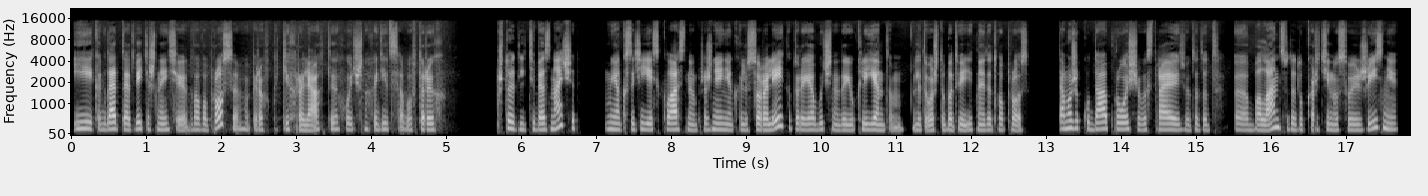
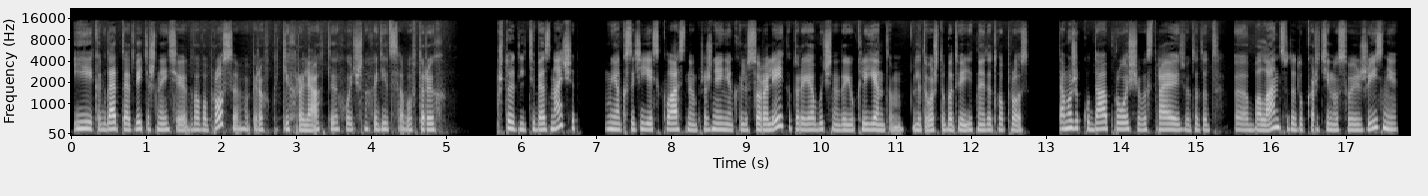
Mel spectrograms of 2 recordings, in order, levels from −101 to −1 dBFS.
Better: second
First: thin; very slightly; fading below 300 Hz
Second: none

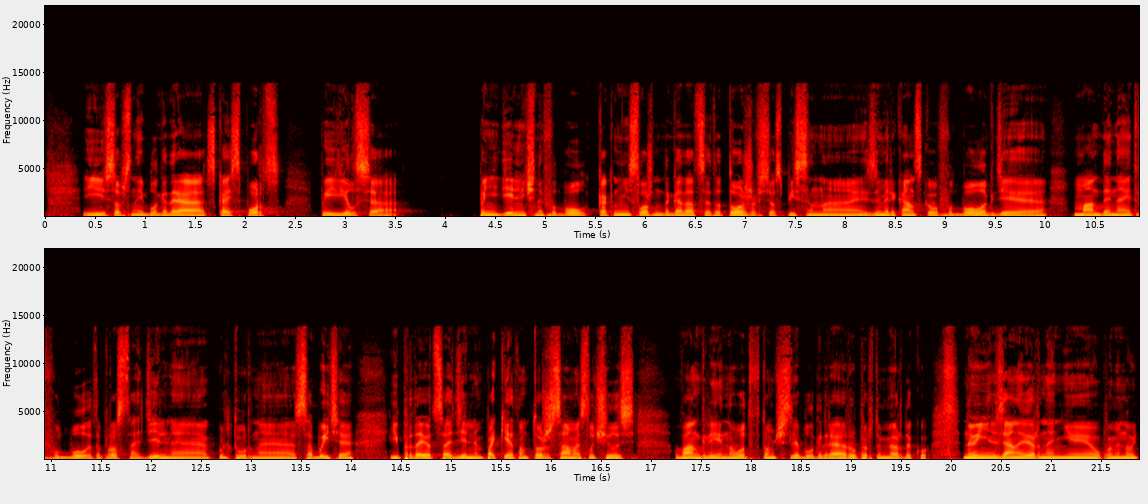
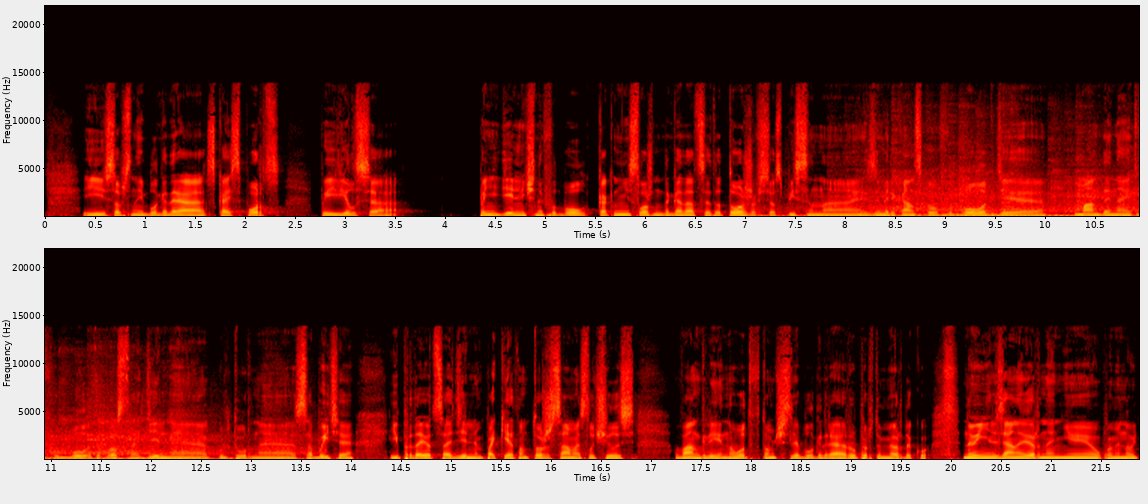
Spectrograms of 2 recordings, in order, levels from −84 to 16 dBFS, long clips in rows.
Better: first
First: none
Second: keyboard typing; noticeable; from 7 to 14 s; peak 6 dB below the speech

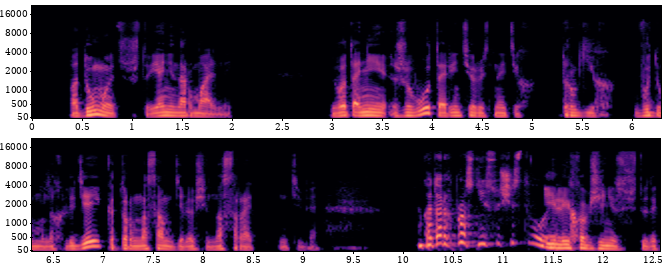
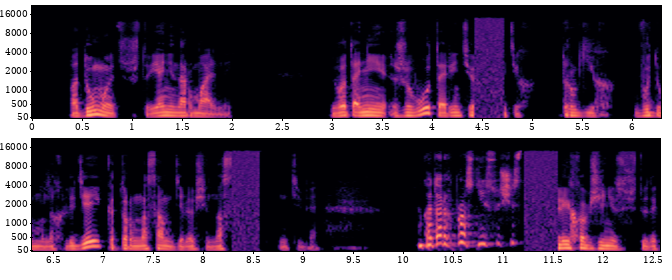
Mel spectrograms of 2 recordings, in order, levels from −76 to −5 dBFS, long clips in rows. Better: first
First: none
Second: audio cutting out; filled with static; at 4.5 s, at 8.5 s and at 11 s

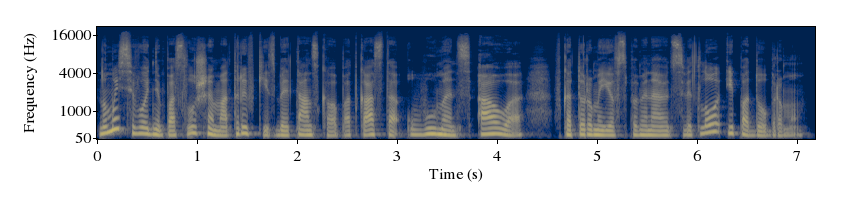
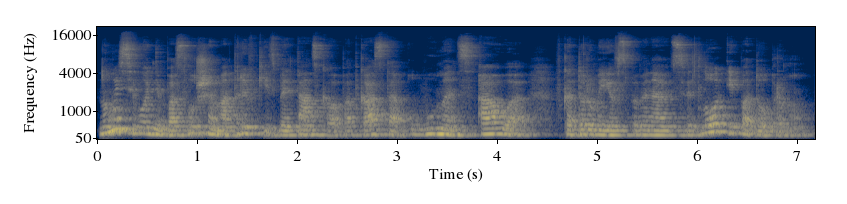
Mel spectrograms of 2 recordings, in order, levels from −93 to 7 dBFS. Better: first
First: none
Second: off-mic speech; far // room echo; slight; dies away in 0.5 s

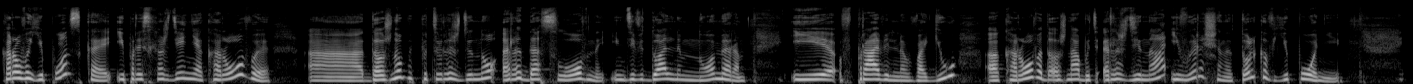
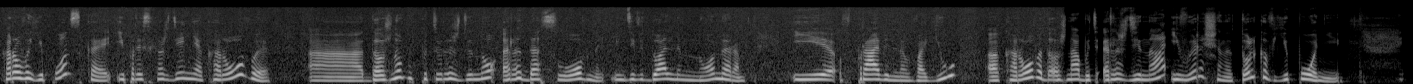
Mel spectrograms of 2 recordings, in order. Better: first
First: none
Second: hiss; noticeable; until 11 s; 15 dB below the speech

